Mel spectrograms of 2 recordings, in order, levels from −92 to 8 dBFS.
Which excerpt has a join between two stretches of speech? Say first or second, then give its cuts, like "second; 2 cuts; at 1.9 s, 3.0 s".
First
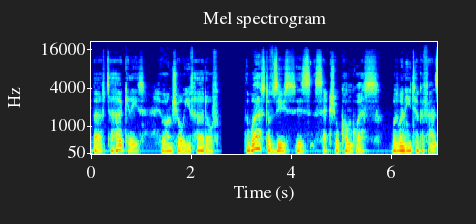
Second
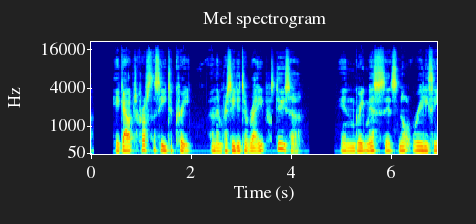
second; 1 cut; at 3.6 s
